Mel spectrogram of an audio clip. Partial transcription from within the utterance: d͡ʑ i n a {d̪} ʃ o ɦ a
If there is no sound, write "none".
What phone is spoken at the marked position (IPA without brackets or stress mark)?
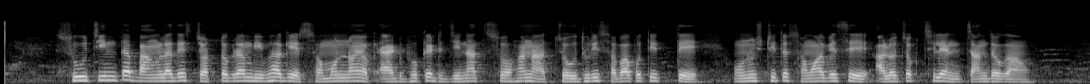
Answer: t̪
